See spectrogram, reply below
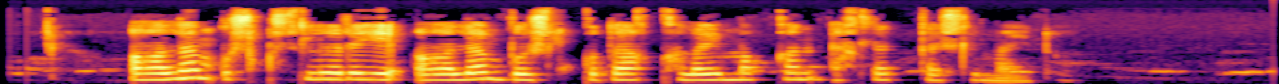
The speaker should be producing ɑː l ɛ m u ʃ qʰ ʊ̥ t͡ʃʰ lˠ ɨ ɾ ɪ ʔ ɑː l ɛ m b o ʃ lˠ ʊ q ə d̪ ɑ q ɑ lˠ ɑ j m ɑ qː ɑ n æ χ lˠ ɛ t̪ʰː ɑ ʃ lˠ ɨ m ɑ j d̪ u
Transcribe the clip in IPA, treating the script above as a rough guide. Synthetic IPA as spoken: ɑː l ɛ m u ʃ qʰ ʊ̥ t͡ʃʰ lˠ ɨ ɾ ɪ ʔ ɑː l ɛ m b o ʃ lˠ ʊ q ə d̪ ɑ qʰ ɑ lˠ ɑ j m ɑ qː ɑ n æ χ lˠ ɛ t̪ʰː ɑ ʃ lˠ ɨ m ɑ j d̪ u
